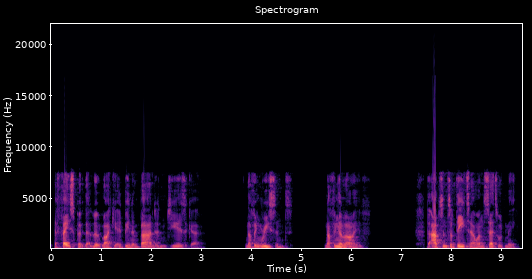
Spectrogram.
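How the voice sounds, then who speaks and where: A man with a very low voice narrates a first-person story. His delivery is measured and dramatic, like a private confession being read aloud. The recording sounds slightly dull and lo-fi. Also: a bit bright.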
